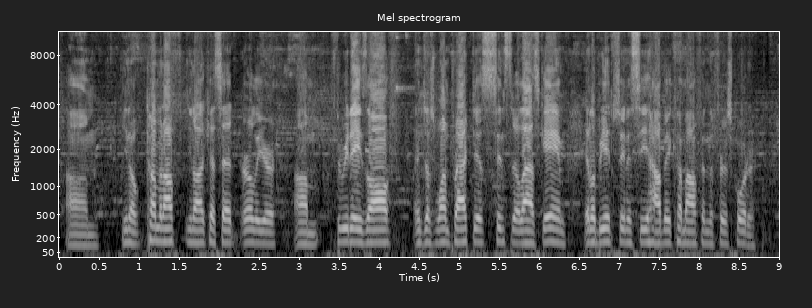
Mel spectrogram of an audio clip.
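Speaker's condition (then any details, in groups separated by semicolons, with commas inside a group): No condition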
